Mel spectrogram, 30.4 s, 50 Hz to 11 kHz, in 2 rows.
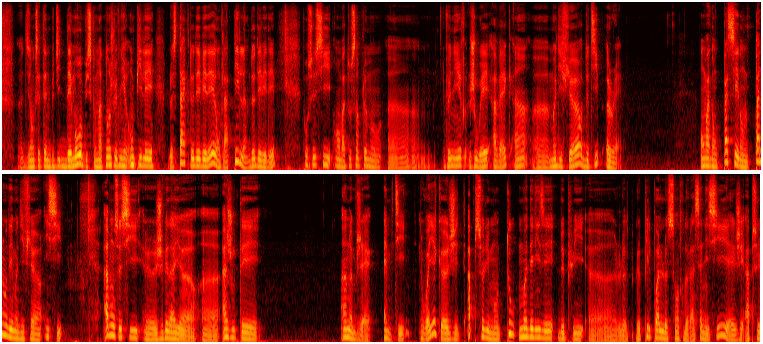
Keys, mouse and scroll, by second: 0.9 right click, 3.9 middle click, 5.4 shift+middle click, 7.3 middle click, 14.3 click, 19.2 shift+a, 22.7 middle click, 28.4 middle click.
